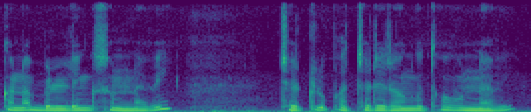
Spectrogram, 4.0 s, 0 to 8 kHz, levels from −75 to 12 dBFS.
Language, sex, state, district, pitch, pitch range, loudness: Telugu, male, Telangana, Mahabubabad, 150 Hz, 135-160 Hz, -14 LUFS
